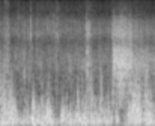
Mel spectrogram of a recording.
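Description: Wind buffeting the microphone in a heavy, uneven rumble, with short crunching clicks of footsteps on loose stones and gravel.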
